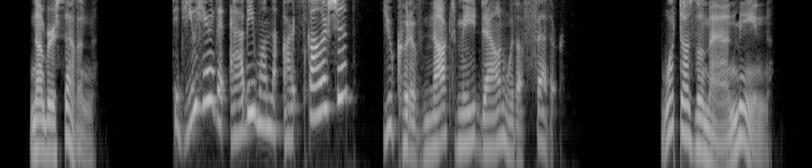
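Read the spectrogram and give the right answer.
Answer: He was very surprised.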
